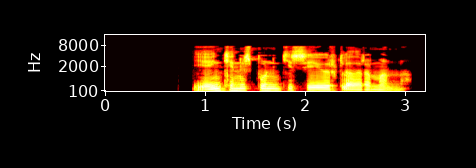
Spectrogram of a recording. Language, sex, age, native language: Icelandic, male, 40-49, Icelandic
